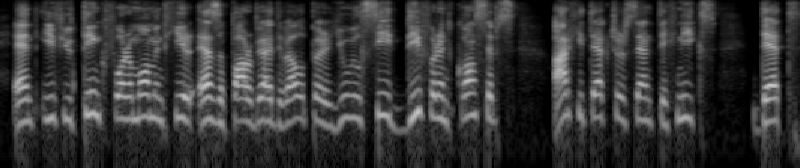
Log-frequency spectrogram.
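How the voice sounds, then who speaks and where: A man's high voice with a Serbian accent, dry with no echo, against a quiet background. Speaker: data consultant and trainer; trainer. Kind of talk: presentation. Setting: video call. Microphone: headset.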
